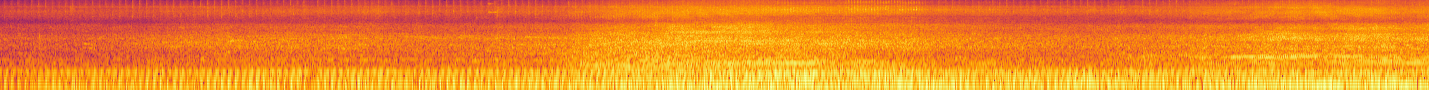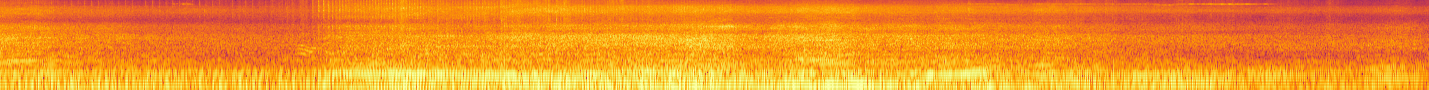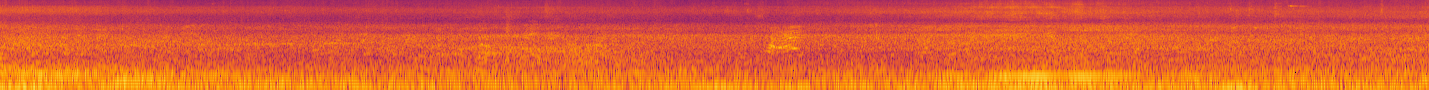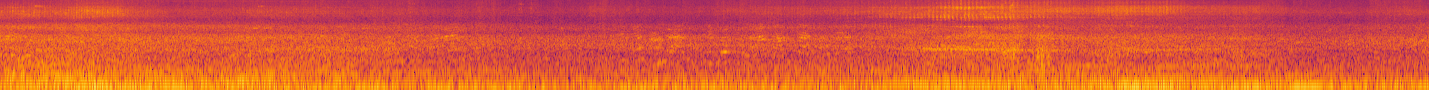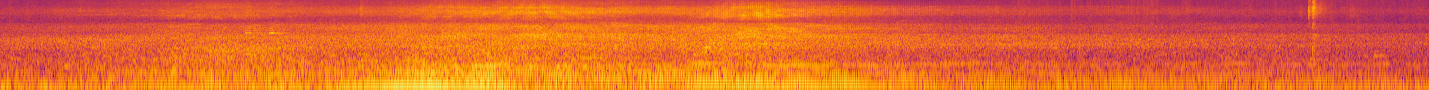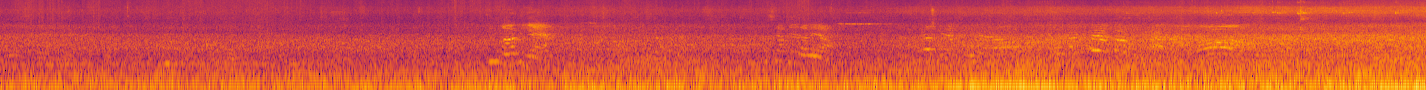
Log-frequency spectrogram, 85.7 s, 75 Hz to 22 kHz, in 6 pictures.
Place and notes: Noon, the streets of theCorner, traffic noise, Sony PCM D50+ Soundman OKM II
Taoyuan County, Taiwan, 14 August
